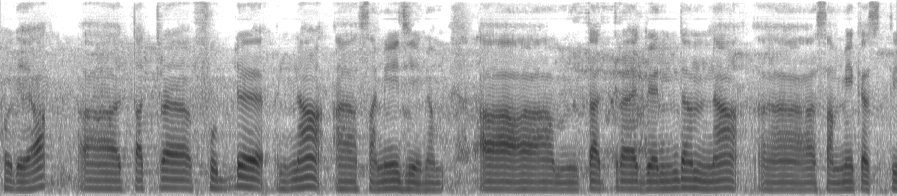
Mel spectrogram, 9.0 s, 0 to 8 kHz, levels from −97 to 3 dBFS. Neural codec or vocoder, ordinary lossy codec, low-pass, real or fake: codec, 16 kHz, 16 kbps, FunCodec, trained on LibriTTS, 50 frames a second; none; none; fake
